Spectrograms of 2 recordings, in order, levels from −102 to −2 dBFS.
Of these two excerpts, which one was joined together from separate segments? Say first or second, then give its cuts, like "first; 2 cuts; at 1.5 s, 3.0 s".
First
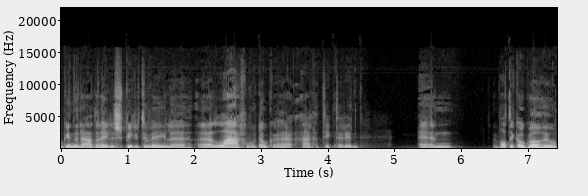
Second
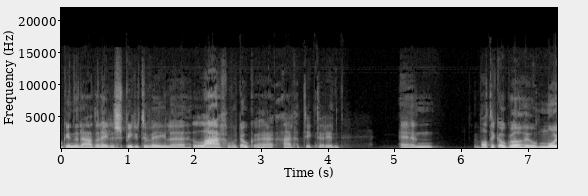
second; 1 cut; at 2.0 s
